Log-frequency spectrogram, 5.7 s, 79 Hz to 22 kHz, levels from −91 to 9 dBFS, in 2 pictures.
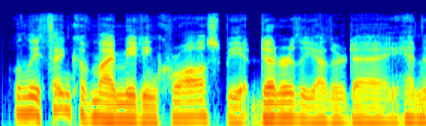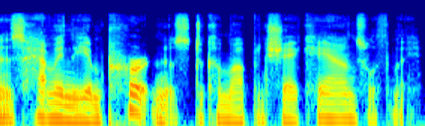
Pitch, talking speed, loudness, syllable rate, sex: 110 Hz, 255 wpm, -21 LUFS, 6.6 syllables/s, male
